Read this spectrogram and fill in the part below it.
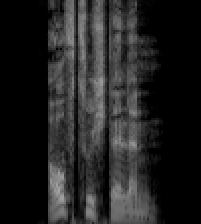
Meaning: zu-infinitive of aufstellen
- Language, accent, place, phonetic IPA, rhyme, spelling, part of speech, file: German, Germany, Berlin, [ˈaʊ̯ft͡suˌʃtɛlən], -aʊ̯ft͡suʃtɛlən, aufzustellen, verb, De-aufzustellen.ogg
